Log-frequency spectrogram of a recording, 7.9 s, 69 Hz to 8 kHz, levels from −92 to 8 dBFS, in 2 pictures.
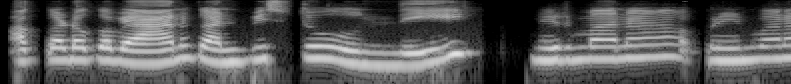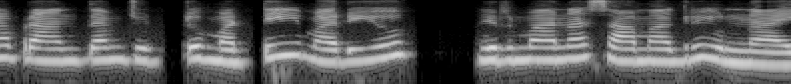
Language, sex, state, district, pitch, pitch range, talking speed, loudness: Telugu, female, Telangana, Mahabubabad, 270 Hz, 250-295 Hz, 105 wpm, -16 LUFS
